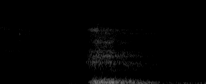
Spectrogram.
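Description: A single breath or sigh into a close handheld vocal microphone about a second in: a short rush of air lasting about half a second.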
